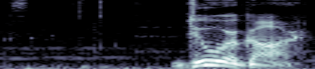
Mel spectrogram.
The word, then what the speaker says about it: Duergar: Duergar.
